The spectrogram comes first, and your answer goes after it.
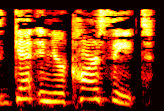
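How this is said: It is said loudly in an angry tone. "With eyes wide, big gestures, and a loud, angry tone of voice"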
